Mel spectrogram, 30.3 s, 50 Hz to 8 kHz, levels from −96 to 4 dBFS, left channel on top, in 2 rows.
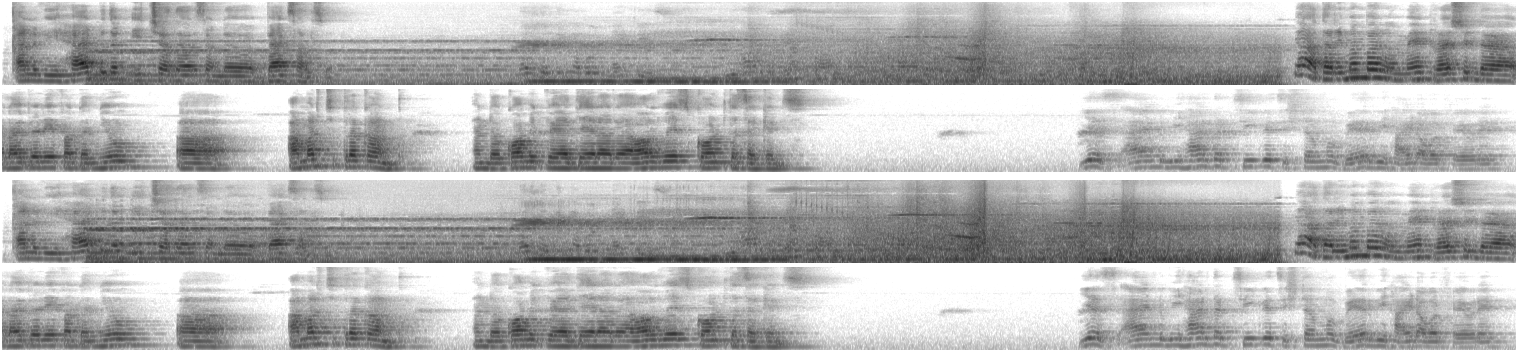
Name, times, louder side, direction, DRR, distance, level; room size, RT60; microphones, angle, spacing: voice 1, 0.1-3.3 12.9-16.6 16.9-17.5 18.0-19.2 19.9-23.2, left 4 dB, 40° left, 0.5 m, -23 dB
sound 1, 0.8-12.8, right 6 dB, 80° right, 0.4 m, -25 dB
voice 2, 5.1-6.7 7.2-9.3 9.6-11.6 25.9-30.1, right 2 dB, 55° right, 0.9 m, -39 dB
14.0 x 8.1 x 2.3 m
head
